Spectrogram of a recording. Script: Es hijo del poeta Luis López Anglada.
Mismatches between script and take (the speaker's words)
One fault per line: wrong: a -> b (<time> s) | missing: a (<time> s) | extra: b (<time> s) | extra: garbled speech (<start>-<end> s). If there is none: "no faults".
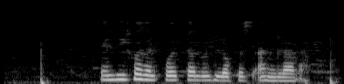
no faults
